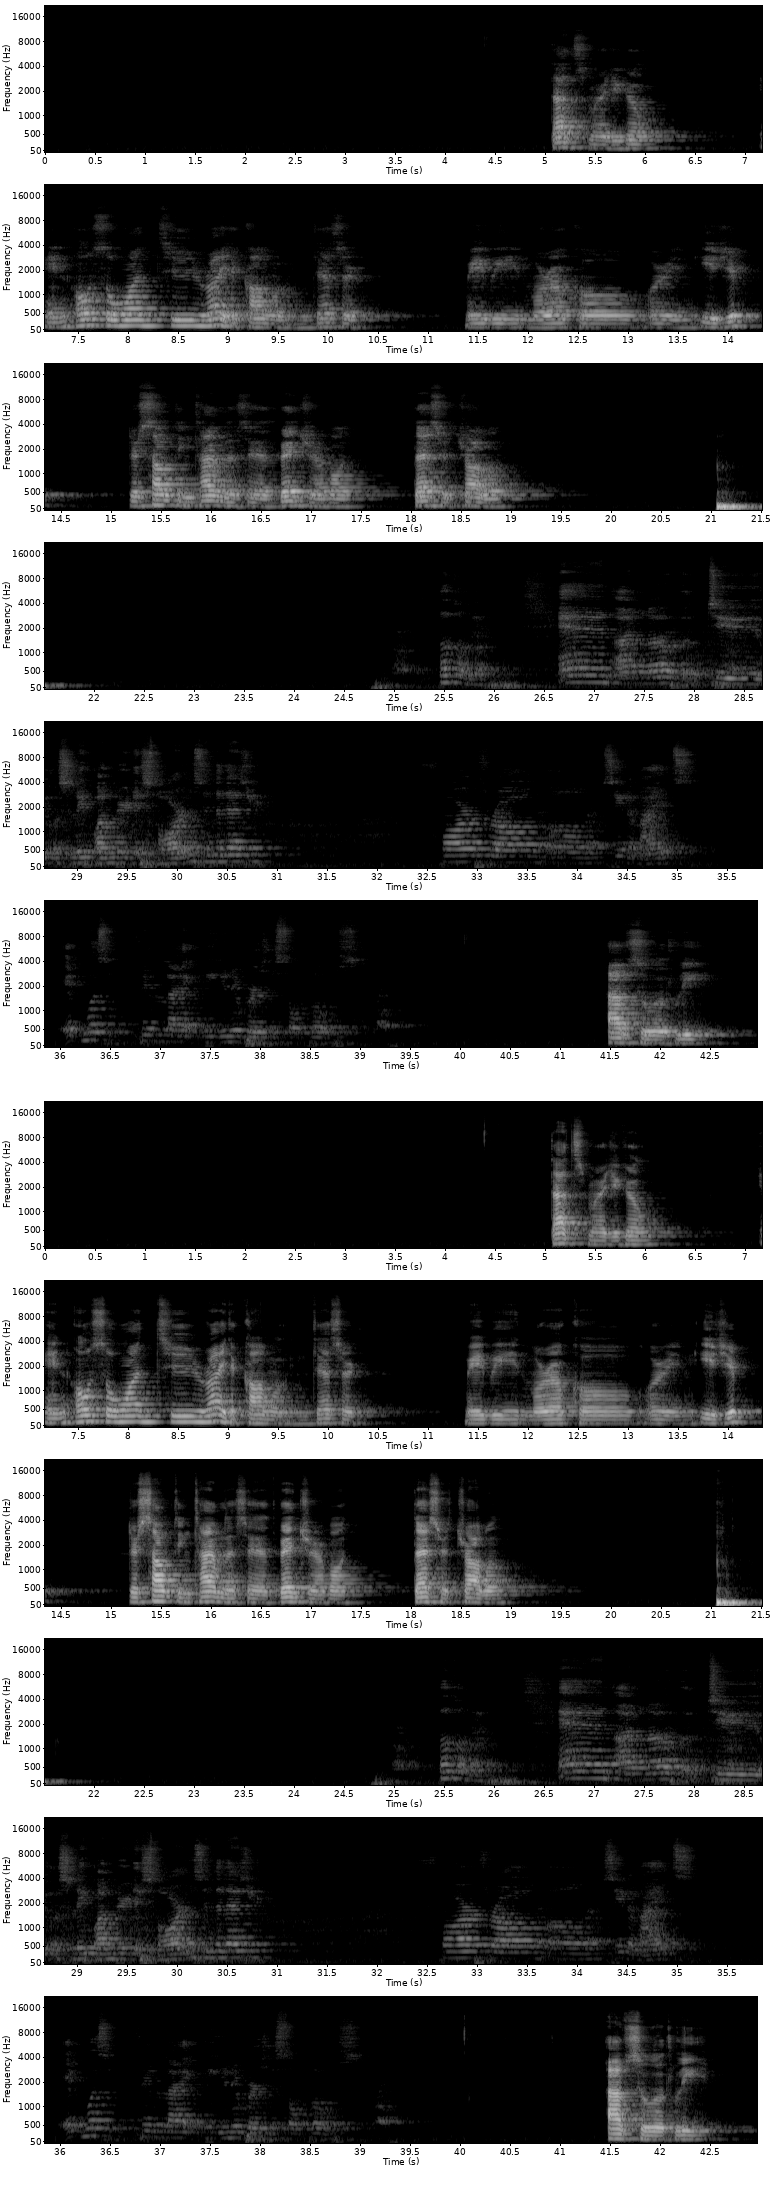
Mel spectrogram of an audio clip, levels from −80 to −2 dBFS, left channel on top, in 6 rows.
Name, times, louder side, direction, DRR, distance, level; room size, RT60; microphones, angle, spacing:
voice 1, 5.1-6.1 7.2-10.3 11.4-14.2 15.2-17.4 18.0-19.0 21.1-21.2 41.5-42.5, right 3 dB, 75° right, 10 dB, 0.5 m, -32 dB
voice 2, 25.0-35.2 36.0-39.3, equal, 20° left, -5 dB, 2.1 m, -51 dB
9.0 x 4.9 x 2.3 m, 1.1 s
head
